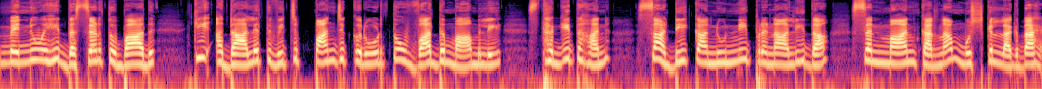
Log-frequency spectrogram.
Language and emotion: Punjabi, disgusted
